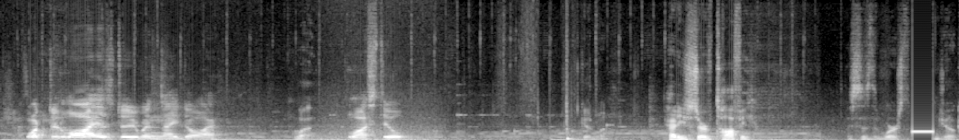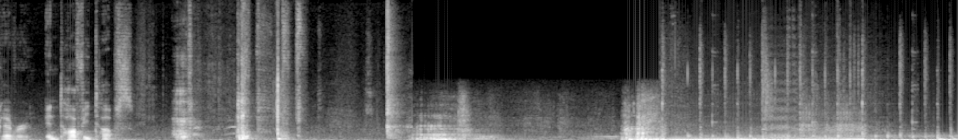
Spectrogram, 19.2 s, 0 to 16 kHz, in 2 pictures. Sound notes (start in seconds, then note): 9.1 beep; 11.4 both laughing; 13.8 laughing in slow motion; 16.6 upbeat music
